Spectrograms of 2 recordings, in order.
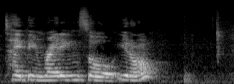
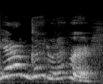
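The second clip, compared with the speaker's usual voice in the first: much higher imitation of the worker; breezy high reply; 10 semitones higher, faster than usual. Spa worker agreeing to take a client, breezy high reply. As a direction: toss it off in a high voice.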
